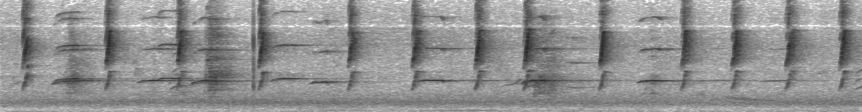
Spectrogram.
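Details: Fed by adults, common myna chicks beg with insistent high chirps, some drawn into brief whistled notes, repeated about twice a second, with a low hum briefly in the background.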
